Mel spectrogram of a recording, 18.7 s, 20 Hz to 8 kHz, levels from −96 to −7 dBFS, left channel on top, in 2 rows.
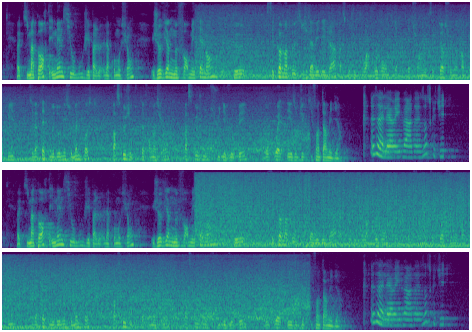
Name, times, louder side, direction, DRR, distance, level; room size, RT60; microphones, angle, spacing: voice 1, 0.3-2.6 3.0-4.9 5.2-11.1 11.6-12.7 13.0-16.2, left 2 dB, 60° left, 8 dB, 1.2 m, -34 dB
sound 1, 3.8-15.5, right 3 dB, 60° right, 1.4 m, -37 dB
voice 2, 16.6-18.2, left 3 dB, 45° left, 7 dB, 2.5 m, -37 dB
26.0 x 25.5 x 8.8 m, 0.71 s
head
